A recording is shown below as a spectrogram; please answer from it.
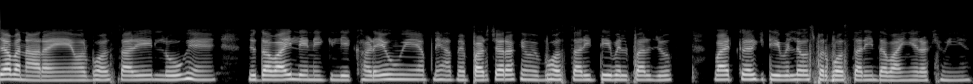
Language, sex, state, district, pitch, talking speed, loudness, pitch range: Hindi, female, Rajasthan, Churu, 210 Hz, 245 wpm, -17 LUFS, 205-220 Hz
